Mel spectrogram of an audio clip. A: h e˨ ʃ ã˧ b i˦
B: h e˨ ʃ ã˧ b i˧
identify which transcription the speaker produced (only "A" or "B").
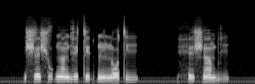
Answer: B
